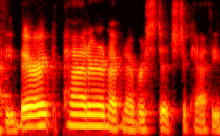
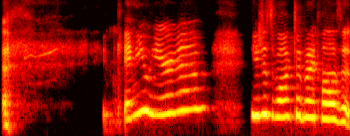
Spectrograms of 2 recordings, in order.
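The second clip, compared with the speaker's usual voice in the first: laughing; 4 dB louder than usual. Real, not acted. Laughing about crying cat.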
